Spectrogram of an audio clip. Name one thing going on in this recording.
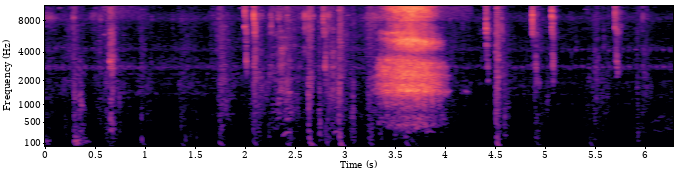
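Footsteps crunch through dry brush and leaves.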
